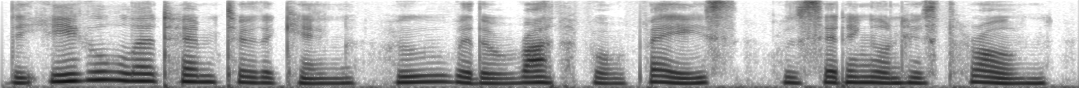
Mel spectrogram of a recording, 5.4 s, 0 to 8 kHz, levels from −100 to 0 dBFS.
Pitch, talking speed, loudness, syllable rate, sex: 195 Hz, 190 wpm, -16 LUFS, 4.5 syllables/s, female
